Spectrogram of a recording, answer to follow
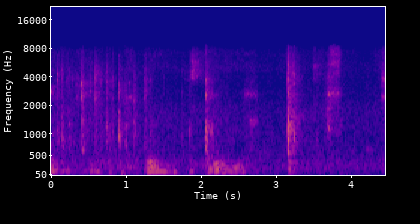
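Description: Computer keyboard typing: a run of quick key clicks, with one louder keystroke a little after three seconds in.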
